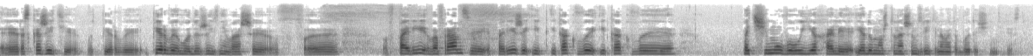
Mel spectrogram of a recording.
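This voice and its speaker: Medium-pitched woman's voice at a moderate pace, fairly even intonation, big swings in loudness. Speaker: interviewer. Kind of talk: interview. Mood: warm, interested. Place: home room. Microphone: lapel.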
